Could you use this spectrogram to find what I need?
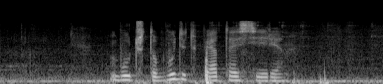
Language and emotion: Russian, neutral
